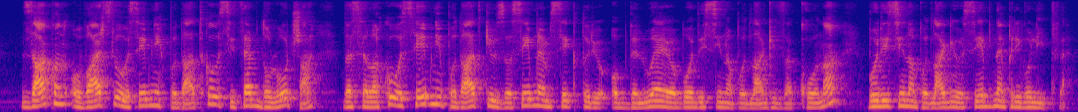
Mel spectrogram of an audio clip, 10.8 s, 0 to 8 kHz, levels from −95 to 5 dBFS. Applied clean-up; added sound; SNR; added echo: none; none; none; none.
